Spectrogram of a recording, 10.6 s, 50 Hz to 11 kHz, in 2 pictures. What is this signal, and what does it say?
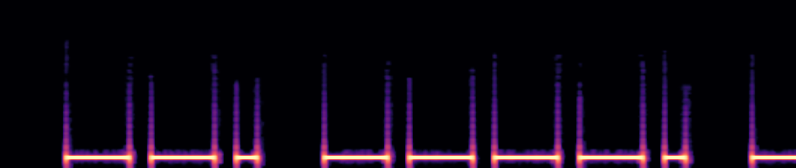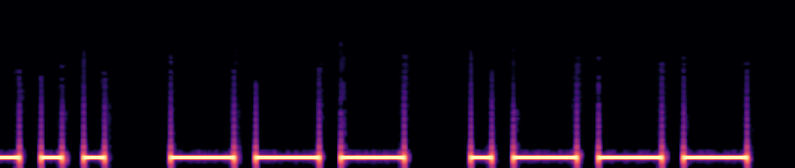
Morse code, heard as a keyed tone, about 8 wpm, 800 Hz. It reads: G9DOJ
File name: LEZIONI / 8 YJ45 / 8 YJ 8wpm 3313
